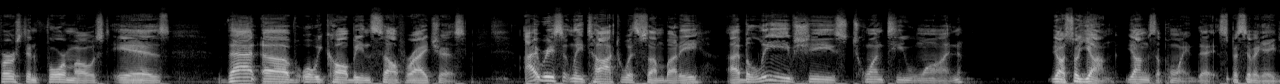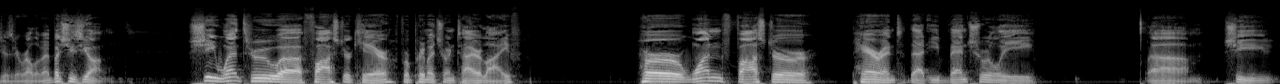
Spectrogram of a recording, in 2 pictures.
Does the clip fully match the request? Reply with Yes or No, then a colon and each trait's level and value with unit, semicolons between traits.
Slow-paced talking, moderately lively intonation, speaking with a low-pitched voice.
Yes: slow, 130 wpm; average, 4.2 semitones; low, 115 Hz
